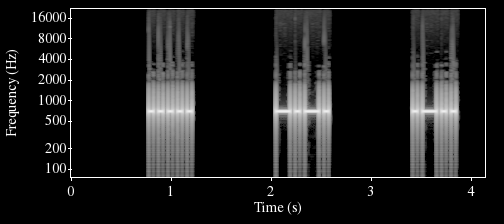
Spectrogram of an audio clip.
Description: Morse code, heard as a keyed tone, about 25 wpm, spaced as for 9 wpm, 700 Hz. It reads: 5CL
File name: course / 25:10wpm / 093 Lesson 16e - Letter c - Three Characters 25wpm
